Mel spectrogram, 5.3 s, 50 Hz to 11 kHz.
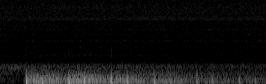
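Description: Muffled, regular low thumps at about 71 per minute that fade slowly. A heartbeat sound effect.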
